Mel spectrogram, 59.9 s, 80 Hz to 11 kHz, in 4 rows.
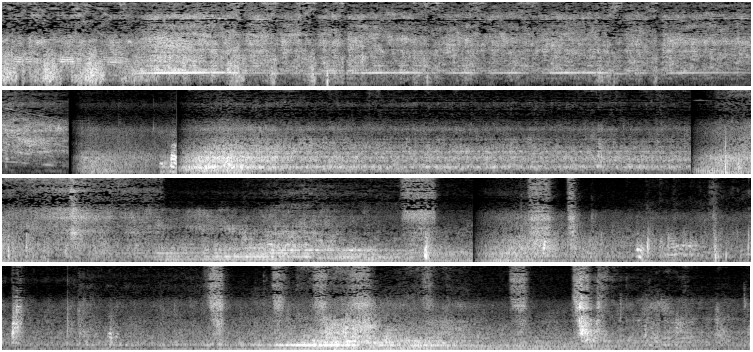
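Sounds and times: angle grinder grinding steel: 0:00.0 - 0:16.3
hot blade hissing in water: 0:29.8 - 0:33.2, 0:37.9 - 0:38.7, 0:40.5 - 0:41.5, 0:49.0 - 0:49.5, 0:50.3 - 0:52.5, 0:53.3 - 0:53.7, 0:55.1 - 0:55.6.

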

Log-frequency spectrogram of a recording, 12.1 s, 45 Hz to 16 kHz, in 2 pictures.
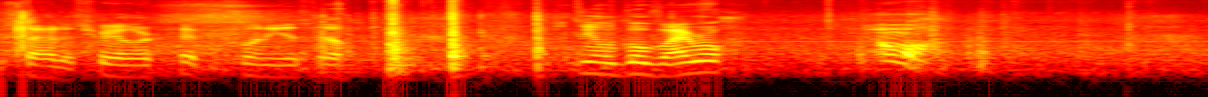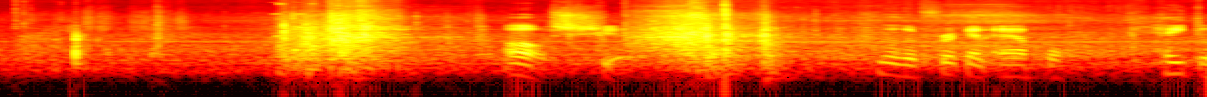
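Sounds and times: computer cases being shifted: 0:06.6 - 0:08.1.

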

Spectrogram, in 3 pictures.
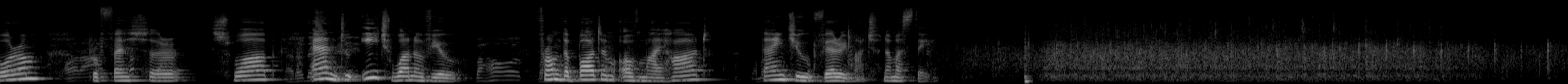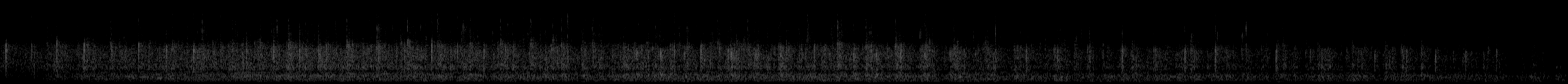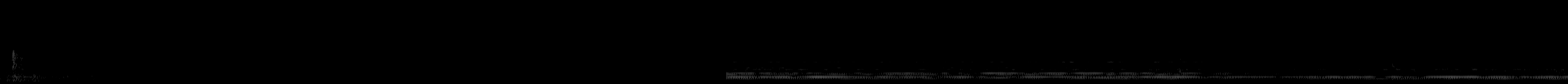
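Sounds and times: audience applauding: 0:09.4 - 0:31.7.

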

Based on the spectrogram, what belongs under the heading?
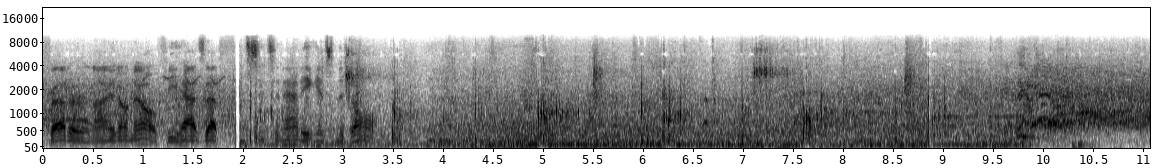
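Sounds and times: tennis ball struck and bounced: 0:02.0 - 0:09.8
shoes scuffing on clay court: 0:03.1 - 0:09.8.

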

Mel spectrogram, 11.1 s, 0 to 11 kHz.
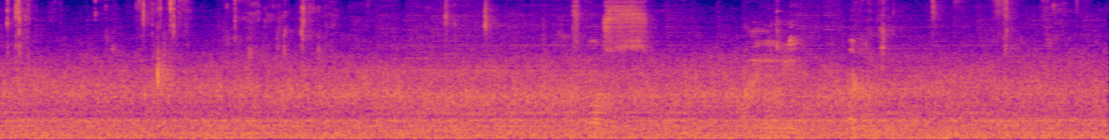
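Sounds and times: airliner cabin drone: 0:00.0 - 0:11.0.

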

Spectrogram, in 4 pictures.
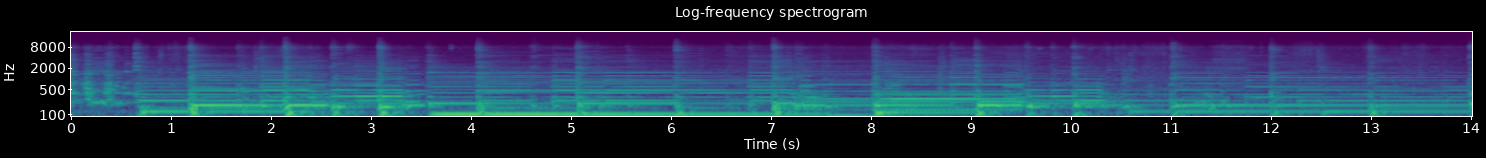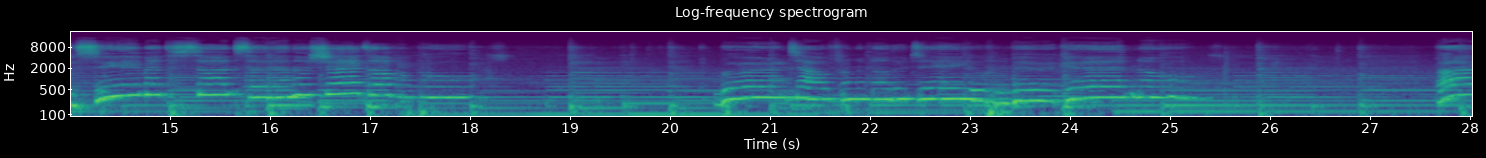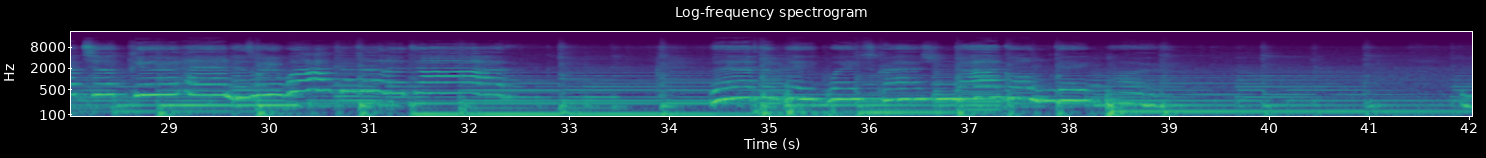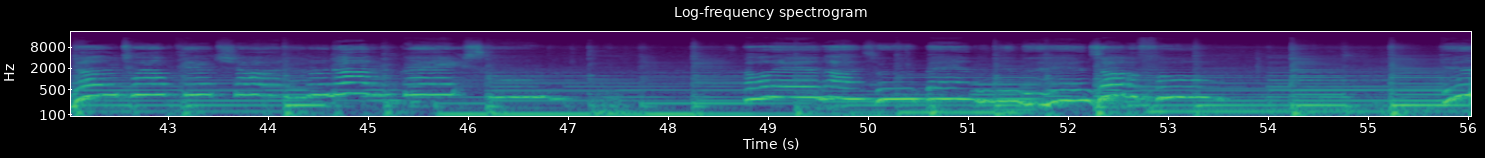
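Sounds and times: acoustic guitar strumming: 0:00.0 - 0:56.0
woman singing: 0:14.0 - 0:18.4, 0:20.4 - 0:25.6, 0:27.7 - 0:32.6, 0:34.4 - 0:39.1, 0:41.9 - 0:47.1, 0:48.8 - 0:53.7, 0:55.7 - 0:56.0.

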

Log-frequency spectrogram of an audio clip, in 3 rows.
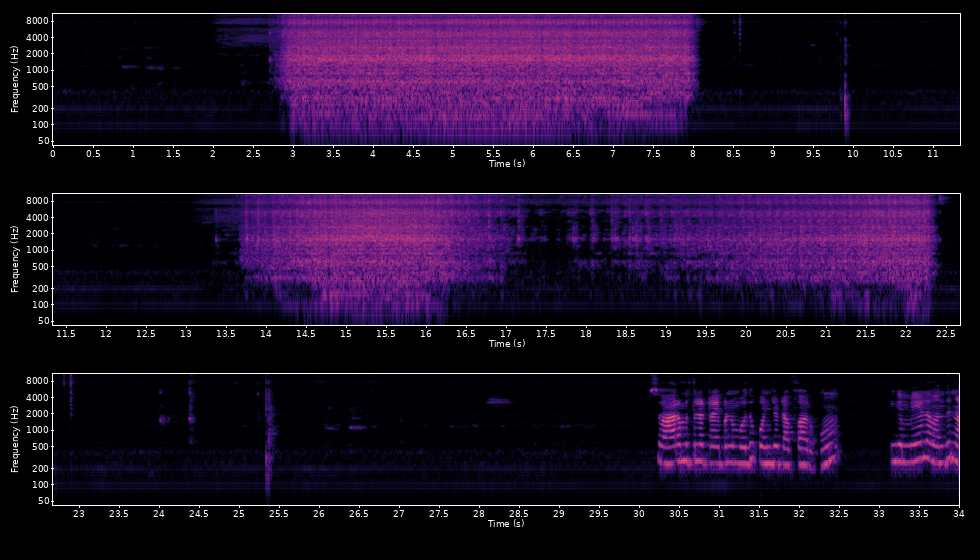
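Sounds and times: sewing machine stitching: 0:02.7 - 0:08.1, 0:13.4 - 0:22.4.

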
